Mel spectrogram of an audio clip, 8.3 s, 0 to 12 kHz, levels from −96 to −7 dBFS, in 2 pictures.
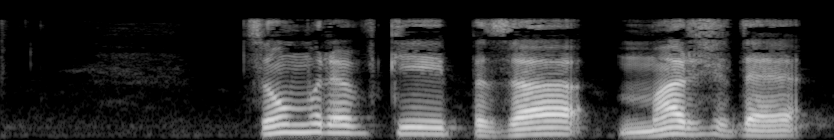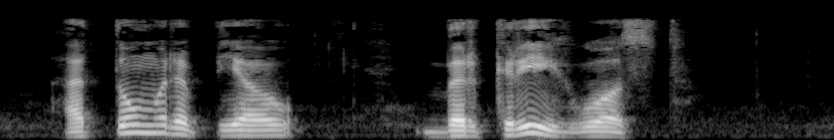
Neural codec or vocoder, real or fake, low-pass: none; real; 7.2 kHz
